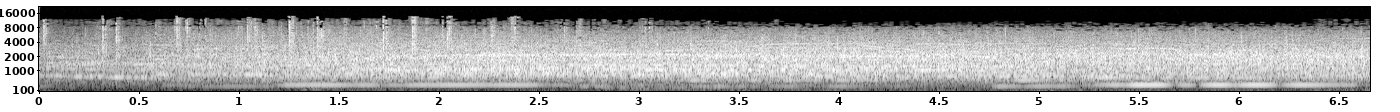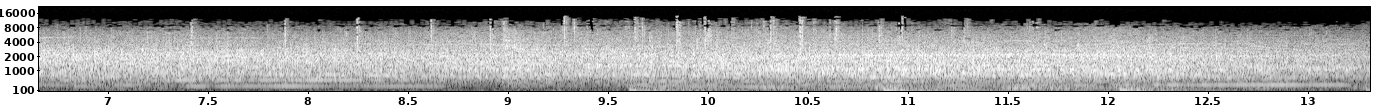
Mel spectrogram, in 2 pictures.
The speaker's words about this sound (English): As Pope Francis appeared at St. Peter's central balcony, a vast crowd in the square below burst into a thunderous applause.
